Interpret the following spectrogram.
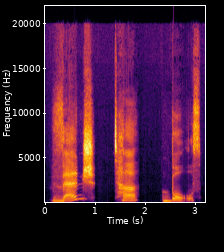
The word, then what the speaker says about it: vegetables: Vegetables. Say it in three parts. Veg tables. Short and smooth.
